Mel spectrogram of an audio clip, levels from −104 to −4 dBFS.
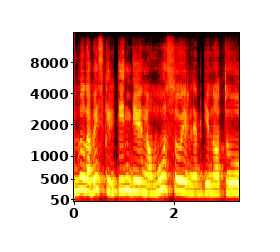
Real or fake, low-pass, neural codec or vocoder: fake; 14.4 kHz; codec, 44.1 kHz, 3.4 kbps, Pupu-Codec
